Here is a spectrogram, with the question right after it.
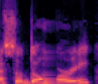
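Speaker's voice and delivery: ordinary talk, nothing marked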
